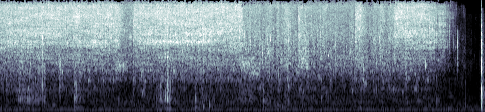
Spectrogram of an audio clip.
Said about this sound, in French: Voilà, ah, de l'eau chaude. Trop chaude, l'eau est trop chaude. Donc, on va faire de l'eau un peu tiède.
